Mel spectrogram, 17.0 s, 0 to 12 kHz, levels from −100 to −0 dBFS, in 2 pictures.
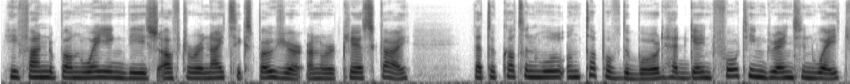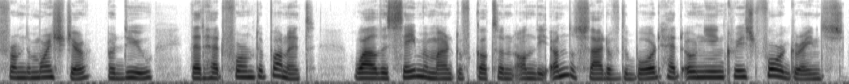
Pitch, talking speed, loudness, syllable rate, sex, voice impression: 185 Hz, 200 wpm, -18 LUFS, 5.1 syllables/s, female, very feminine, slightly young, thin, tensed, weak, slightly dark, slightly soft, clear, fluent, slightly raspy, slightly cute, intellectual, refreshing, sincere, calm, friendly, reassuring, unique, elegant, slightly wild, sweet, lively, slightly strict, slightly intense, sharp, slightly modest, light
